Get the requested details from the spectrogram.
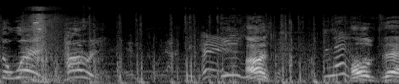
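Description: Horse hooves thud on packed dirt.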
